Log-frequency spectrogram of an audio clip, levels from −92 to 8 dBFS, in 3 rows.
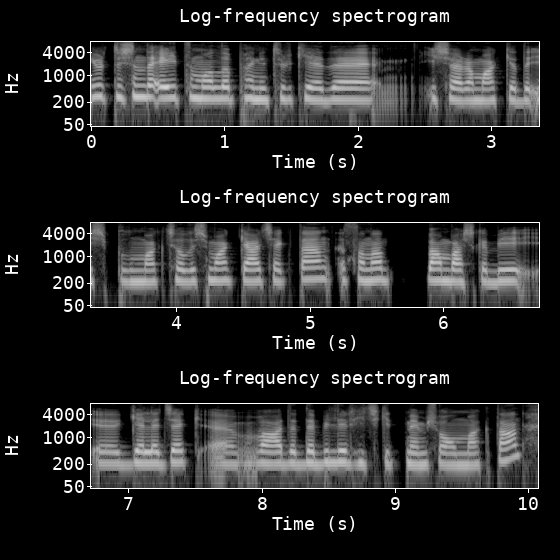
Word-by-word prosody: Yurt 280 Hz, -1 st, -2 dB
dışında 275 Hz, +1 st, +3 dB
eğitim 255 Hz, -1 st, +4 dB
alıp 245 Hz, 0 st, +2 dB
hani 235 Hz, -3 st, +1 dB
Türkiye'de 230 Hz, -1 st, +1 dB, 0.3 s
iş 245 Hz, -1 st, -5 dB
aramak 220 Hz, 0 st, +1 dB
ya 225 Hz, -1 st, -2 dB
da 220 Hz, -, 0 dB
iş 220 Hz, -, -8 dB
bulmak, 215 Hz, 0 st, -2 dB
çalışmak 230 Hz, 0 st, -2 dB
gerçekten 230 Hz, +3 st, +1 dB, 0.2 s
sana 240 Hz, 0 st, +2 dB, 0.3 s
bambaşka 225 Hz, -2 st, +2 dB
bir, 225 Hz, 0 st, -2 dB
ııı, 205 Hz, -, -2 dB
gelecek, 210 Hz, +2 st, 0 dB
eee, 200 Hz, -, -3 dB
vaat 210 Hz, -1 st, +1 dB
edebilir 215 Hz, +2 st, +1 dB
hiç 205 Hz, -3 st, -8 dB
gitmemiş 200 Hz, -1 st, -4 dB
olmaktan 195 Hz, +8 st, 0 dB
225 Hz, 150 wpm, -24 LUFS, 210-240 Hz, 0.3 s, eğitim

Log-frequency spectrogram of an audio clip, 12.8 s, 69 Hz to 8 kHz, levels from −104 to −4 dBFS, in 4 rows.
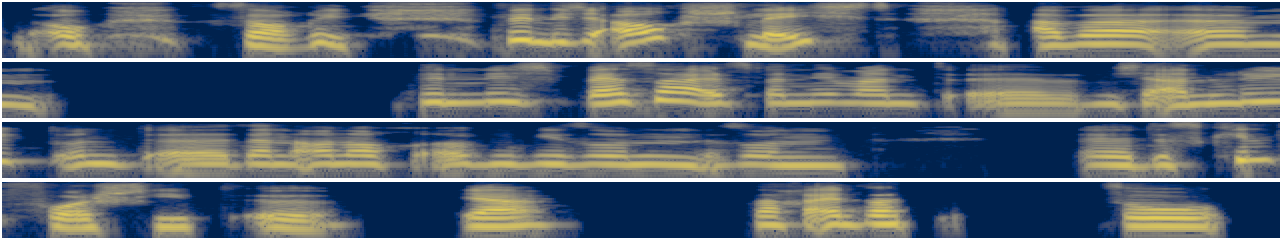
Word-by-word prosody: Oh, -, -, +1 dB, 0.3 s
sorry. -, -, +1 dB, 0.3 s
Finde 320 Hz, -4 st, +4 dB
ich 280 Hz, -, +1 dB
auch 385 Hz, -, +6 dB
schlecht, 450 Hz, -1 st, +1 dB, 0.3 s
aber, 225 Hz, +2 st, +4 dB
ähm, 225 Hz, -2 st, -1 dB, 0.9 s
finde 275 Hz, +1 st, -2 dB
ich 275 Hz, +1 st, -6 dB
besser, 270 Hz, +5 st, +5 dB
als 245 Hz, -2 st, +2 dB
wenn 250 Hz, 0 st, -4 dB
jemand, 250 Hz, -2 st, -5 dB
äh, 120 Hz, 0 st, -5 dB
mich 230 Hz, -1 st, -5 dB
anlügt 275 Hz, +6 st, -1 dB
und, 230 Hz, 0 st, -4 dB
äh, 115 Hz, 0 st, -1 dB
dann 230 Hz, 0 st, -2 dB
auch 235 Hz, +1 st, 0 dB
noch 230 Hz, -1 st, 0 dB
irgendwie 230 Hz, 0 st, -4 dB
so 225 Hz, +1 st, -2 dB
'n 220 Hz, -2 st, -3 dB
so 220 Hz, +1 st, -4 dB
'n 205 Hz, 0 st, -3 dB, 0.5 s
äh, 215 Hz, -1 st, 0 dB
das 215 Hz, +2 st, -6 dB
Kind 320 Hz, 0 st, -2 dB
vorschiebt, 180 Hz, -, -1 dB
äh. 160 Hz, +2 st, 0 dB, 0.3 s
Ja, 195 Hz, +2 st, +6 dB, 0.5 s
sage 220 Hz, -1 st, +1 dB
einfach 230 Hz, +1 st, +6 dB, 0.5 s
so. 190 Hz, 0 st, +5 dB
230 Hz, 170 wpm, -26 LUFS, 205-255 Hz, 0.9 s, auch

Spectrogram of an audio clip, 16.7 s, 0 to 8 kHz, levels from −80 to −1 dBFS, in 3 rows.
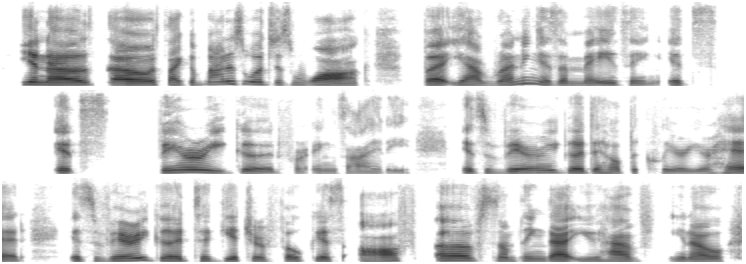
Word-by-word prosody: You 215 Hz, 0 st, +7 dB
know? 180 Hz, -1 st, +7 dB
So, 170 Hz, -1 st, +7 dB
it's 185 Hz, +3 st, -3 dB
like, 180 Hz, -2 st, 0 dB
I -, -, -3 dB
might 215 Hz, +4 st, -2 dB
as 250 Hz, -1 st, -5 dB
well 220 Hz, -1 st, -1 dB
just 180 Hz, -2 st, -10 dB
walk. 180 Hz, -6 st, +3 dB, 0.4 s
But, 175 Hz, -1 st, +4 dB
yeah, 170 Hz, -3 st, 0 dB
running 185 Hz, -, -3 dB
is 175 Hz, -5 st, -5 dB
amazing. 145 Hz, -1 st, -6 dB
It's 175 Hz, -2 st, -9 dB, 0.6 s
it's -, -, -3 dB, 0.4 s
very 205 Hz, -2 st, +2 dB
good 150 Hz, -5 st, -5 dB
for -, -, -14 dB
anxiety. 135 Hz, 0 st, -14 dB, 0.4 s
It's 170 Hz, -2 st, -4 dB
very 170 Hz, +5 st, -2 dB
good 180 Hz, -2 st, +1 dB
to 165 Hz, -, -2 dB
help 155 Hz, -2 st, -7 dB
to 150 Hz, -, -10 dB
clear 145 Hz, -3 st, -11 dB
your 140 Hz, +2 st, -10 dB
head. 165 Hz, -4 st, -1 dB, 0.3 s
It's 170 Hz, -1 st, -6 dB
very 185 Hz, +7 st, +3 dB
good 185 Hz, -4 st, 0 dB
to 175 Hz, -, -5 dB
get 165 Hz, +1 st, -3 dB
your 160 Hz, -3 st, -3 dB
focus 155 Hz, +2 st, -5 dB
off 210 Hz, -, +1 dB
of 210 Hz, 0 st, +3 dB
something 170 Hz, +1 st, -7 dB
that 150 Hz, -1 st, +6 dB
you 155 Hz, 0 st, -10 dB
have, 145 Hz, -1 st, 0 dB
you 160 Hz, -2 st, -10 dB
know, 140 Hz, -1 st, +1 dB
170 Hz, 165 wpm, -26 LUFS, 155-185 Hz, 0.6 s, You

